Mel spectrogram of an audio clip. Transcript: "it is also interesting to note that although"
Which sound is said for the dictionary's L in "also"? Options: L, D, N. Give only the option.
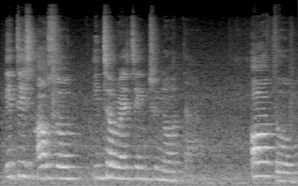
L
